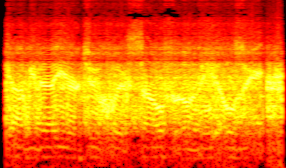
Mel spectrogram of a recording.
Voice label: Military Radio Communication Short Wave Radio Walkie Talkie; Radio Dispatch Sound Effects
